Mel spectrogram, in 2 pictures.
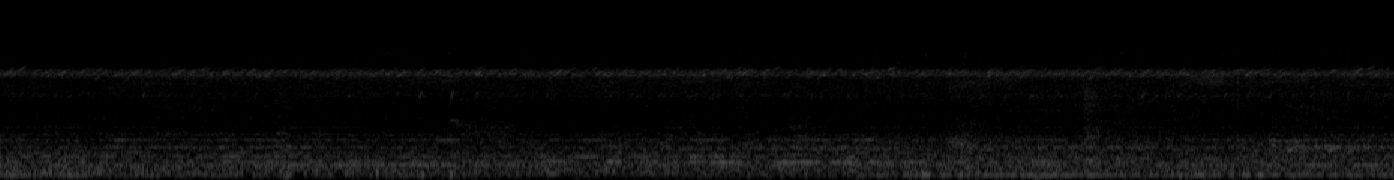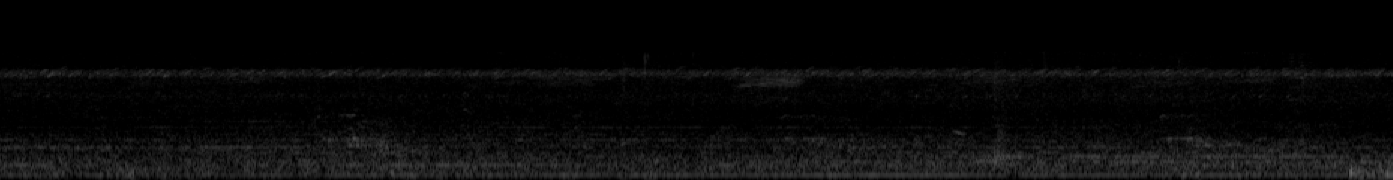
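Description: Crickets chirring in a steady, high-pitched chorus that holds unbroken, over a faint low hum. A brief knock sounds near the end.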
